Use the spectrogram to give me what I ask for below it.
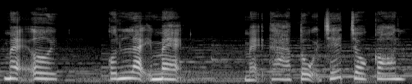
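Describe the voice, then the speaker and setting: Haughty boat owner in a storybook reading, loud and commanding, read by a woman. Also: sits high, steady tone, unhurried, soft background music. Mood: begging. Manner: loud, commanding, later wailing and begging. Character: arrogant rich male boat owner, ashamed of his mother.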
